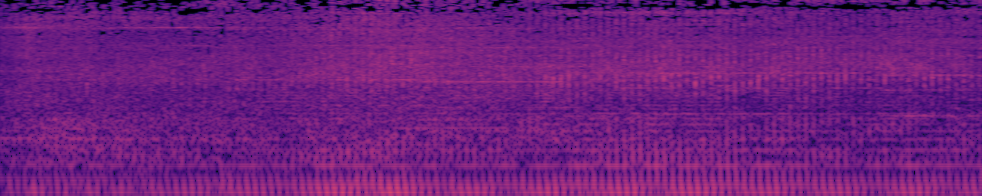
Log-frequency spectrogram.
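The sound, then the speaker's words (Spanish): Aircraft landing on a vacant lot near a hotel in the film Heat: a loud, dense engine roar with a rapid, regular chopping pulse that holds steady for the whole stretch. “La aeronave aterriza en un solar próximo al hotel.”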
